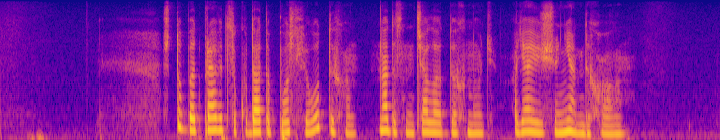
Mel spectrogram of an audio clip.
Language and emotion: Russian, sad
